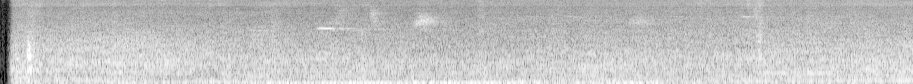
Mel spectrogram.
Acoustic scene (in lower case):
subway station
